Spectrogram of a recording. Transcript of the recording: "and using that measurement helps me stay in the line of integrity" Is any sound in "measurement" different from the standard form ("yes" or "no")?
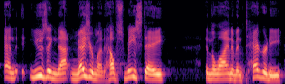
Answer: no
